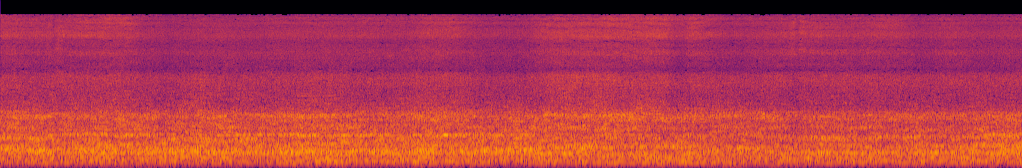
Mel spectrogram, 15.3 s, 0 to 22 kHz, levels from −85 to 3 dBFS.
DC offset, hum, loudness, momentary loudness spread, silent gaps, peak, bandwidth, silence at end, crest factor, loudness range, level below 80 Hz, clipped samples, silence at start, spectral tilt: under 0.1%; none; -16 LUFS; 3 LU; none; -2 dBFS; 16 kHz; 0 s; 14 dB; 2 LU; -42 dBFS; under 0.1%; 0 s; -3.5 dB/octave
